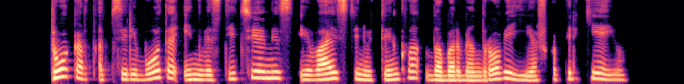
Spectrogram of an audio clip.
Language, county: Lithuanian, Klaipėda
